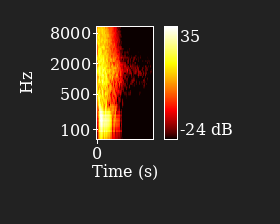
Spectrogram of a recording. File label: hand clap sound e key; percussion; single hits one shots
